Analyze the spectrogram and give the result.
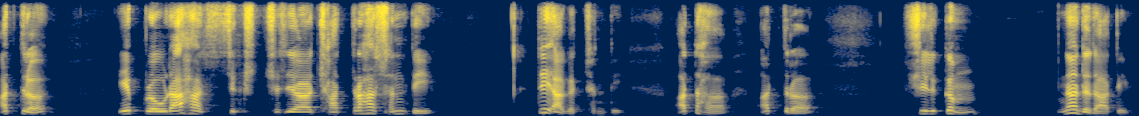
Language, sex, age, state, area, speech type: Sanskrit, male, 18-30, Haryana, rural, spontaneous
